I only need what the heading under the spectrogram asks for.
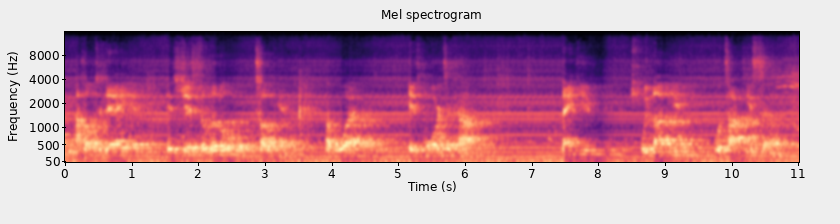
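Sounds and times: electrical mains hum: 0.0 - 11.0
man speaking: 0.1 - 6.4, 7.4 - 10.9.

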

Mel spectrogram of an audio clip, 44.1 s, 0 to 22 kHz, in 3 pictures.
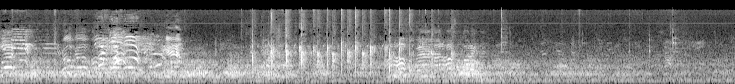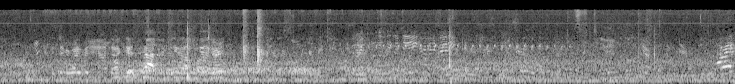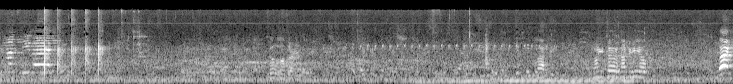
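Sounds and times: faint distant voices: 0.0 - 44.0
low background noise: 0.0 - 44.0
hand claps: 4.9 - 9.2, 18.4 - 20.2, 30.2 - 31.7.

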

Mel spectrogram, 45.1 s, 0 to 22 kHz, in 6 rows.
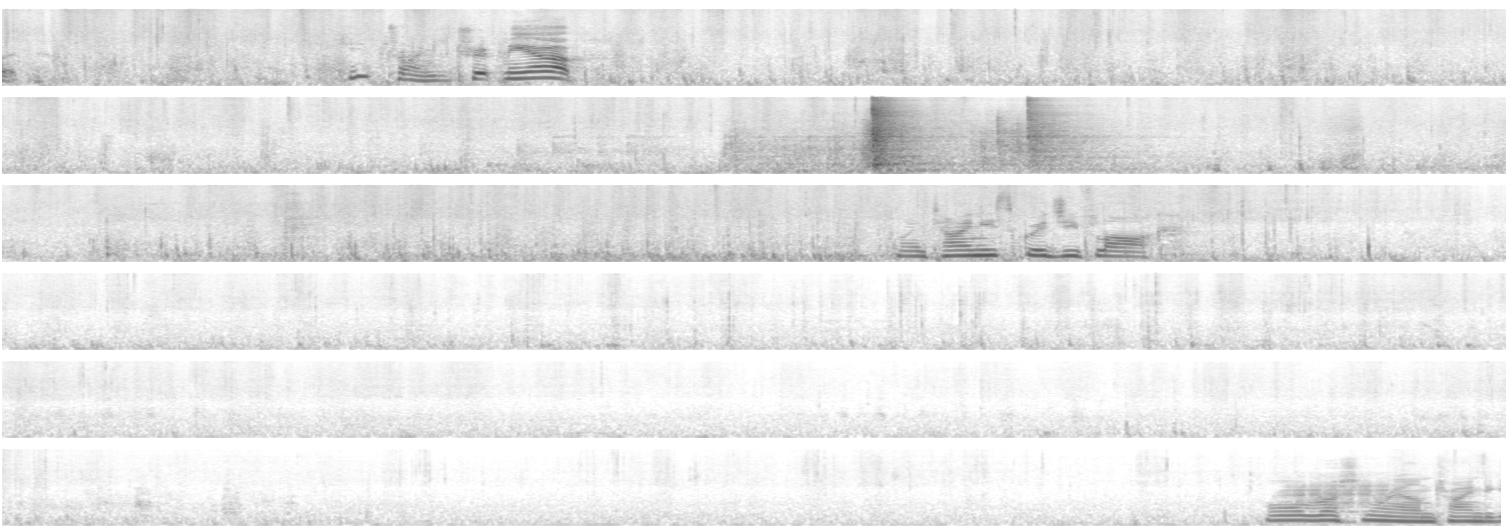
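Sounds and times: sheep footfalls on grass: 0.0 - 12.4, 13.0 - 43.9.

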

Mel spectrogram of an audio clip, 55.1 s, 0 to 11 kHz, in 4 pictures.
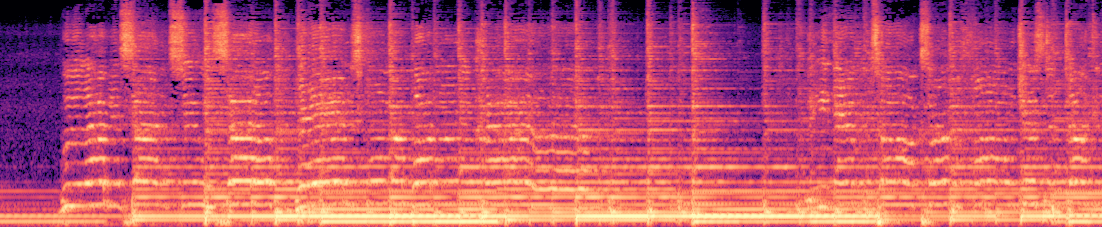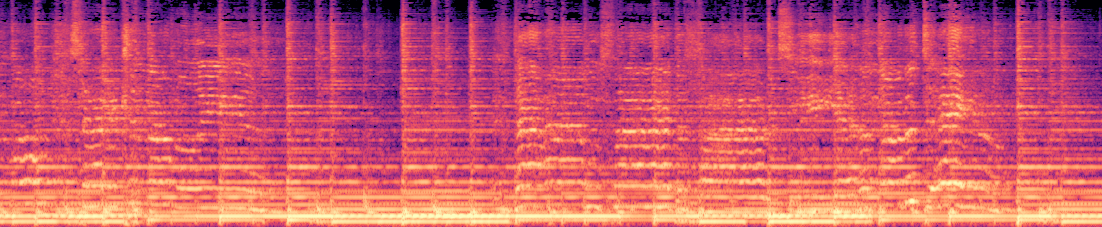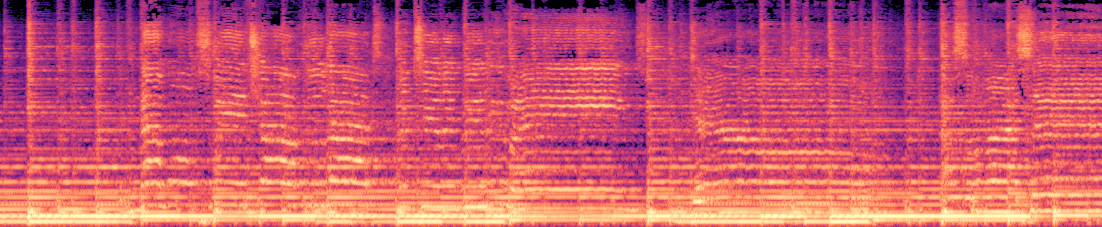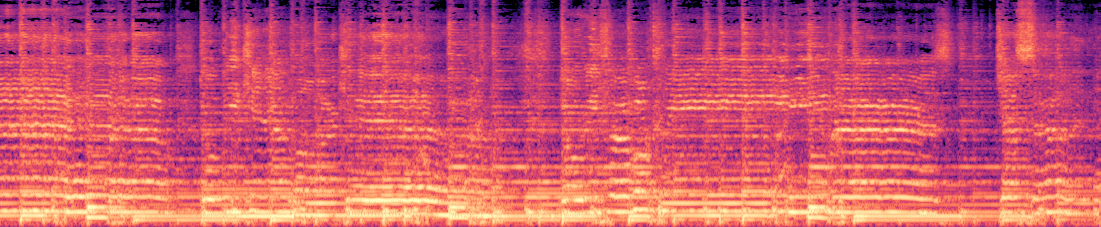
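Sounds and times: strummed acoustic guitar: 0.0 - 55.0
person singing: 0.8 - 27.3, 29.1 - 55.0.

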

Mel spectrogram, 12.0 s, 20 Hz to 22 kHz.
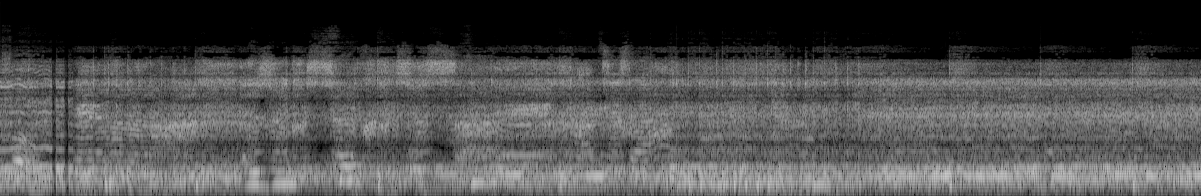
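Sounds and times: heavy metal music: 0.0 - 12.0.

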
